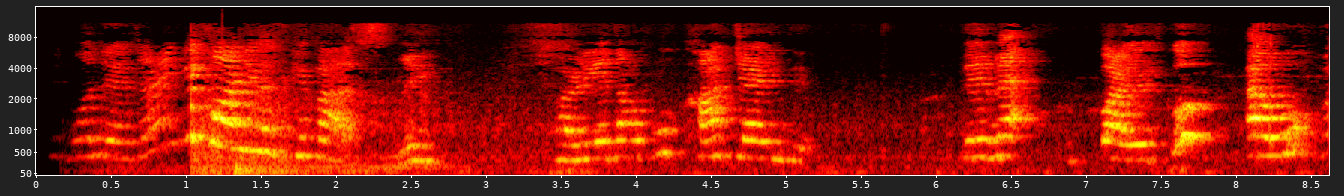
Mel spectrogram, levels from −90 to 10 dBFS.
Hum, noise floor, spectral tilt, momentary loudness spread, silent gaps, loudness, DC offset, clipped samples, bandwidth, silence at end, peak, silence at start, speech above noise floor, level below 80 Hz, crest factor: none; -54 dBFS; -3 dB/octave; 19 LU; none; -18 LUFS; under 0.1%; under 0.1%; 11.5 kHz; 0 s; 0 dBFS; 0.25 s; 33 dB; -46 dBFS; 20 dB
